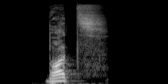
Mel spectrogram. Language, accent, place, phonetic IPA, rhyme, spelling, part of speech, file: German, Germany, Berlin, [bɔt͡s], -ɔt͡s, Bots, noun, De-Bots.ogg
- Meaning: plural of Bot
